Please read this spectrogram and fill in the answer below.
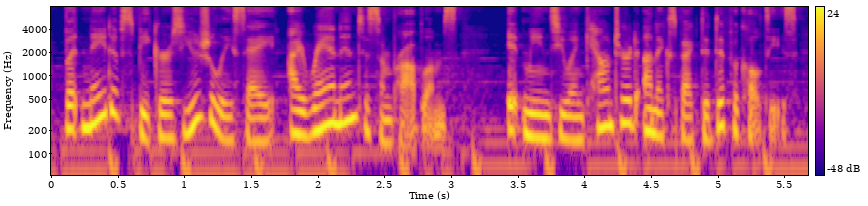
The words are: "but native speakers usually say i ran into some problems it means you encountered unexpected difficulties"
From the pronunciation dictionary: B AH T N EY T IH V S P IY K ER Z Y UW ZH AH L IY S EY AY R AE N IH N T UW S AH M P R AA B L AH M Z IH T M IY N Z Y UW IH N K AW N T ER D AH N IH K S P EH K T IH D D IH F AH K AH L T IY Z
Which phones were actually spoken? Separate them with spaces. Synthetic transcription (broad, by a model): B AH T N EY T IH V S P IY K ER Z Y UW ZH L IY S EY AY R AE N IH N T UW S AH M P R AA B L AH M Z IH T M IY N Z Y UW IH N K AW N T ER D AH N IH K S P EH K T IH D D IH F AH K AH L T IY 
